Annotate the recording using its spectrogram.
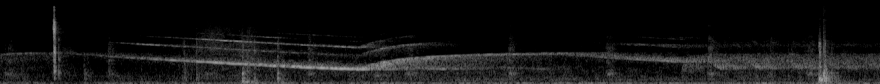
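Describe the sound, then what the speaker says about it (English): An ambulance siren wails past, its tone sliding downward as the vehicle passes, with faint traffic rumble underneath and no talking. "just had to let the ambulance roll by"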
